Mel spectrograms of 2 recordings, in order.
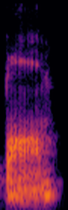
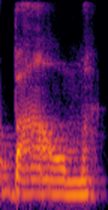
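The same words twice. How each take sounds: First: The name is said in an American way. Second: The name is said in a German way.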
